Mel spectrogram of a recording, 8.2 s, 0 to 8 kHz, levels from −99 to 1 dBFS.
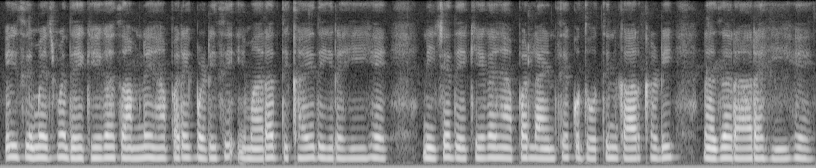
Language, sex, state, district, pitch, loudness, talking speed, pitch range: Hindi, female, Rajasthan, Jaipur, 185 Hz, -17 LUFS, 220 wpm, 180-195 Hz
